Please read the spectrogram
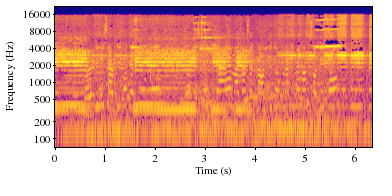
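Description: Vehicle horns honking in street traffic: a long steady blast ending just under a second in, another from about one and a half to nearly three seconds, and a short one right after, with a person talking in between and afterwards.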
